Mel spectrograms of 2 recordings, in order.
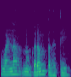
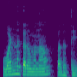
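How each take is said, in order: First: वर्णानुक्रम said carefully as varnanukram in one word; corrected pronunciation. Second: वर्ण कर्मणाम पद्धति stumbled as varna karmanam, wrong syllables; tongue-slip mispronunciation. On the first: Shown as a demonstration. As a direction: get वर्णानुक्रम पद्धति right, syllable by syllable. (सही उच्चारण: वर्णानुक्रम पद्धति) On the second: Real, not acted. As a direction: trip over वर्णानुक्रम, saying वर्ण कर्मणाम instead. (ग़लत उच्चारण: वर्ण कर्मणाम पद्धति) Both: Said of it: "sorry, ये actually क्या हो रहा है".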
